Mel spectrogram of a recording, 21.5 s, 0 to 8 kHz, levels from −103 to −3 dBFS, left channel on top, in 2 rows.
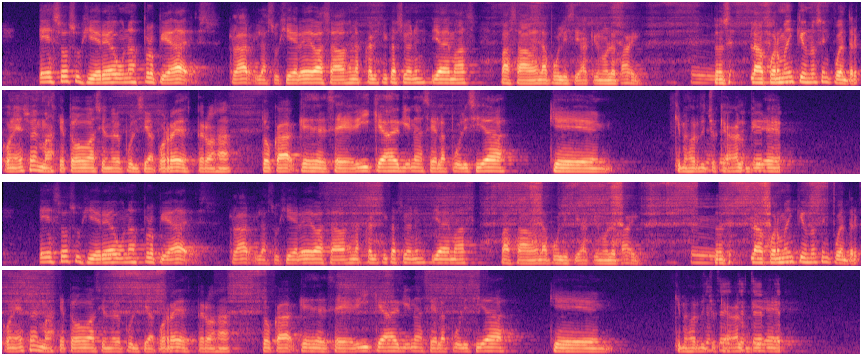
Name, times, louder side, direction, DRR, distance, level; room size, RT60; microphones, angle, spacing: voice 1, 0.5-2.5 2.8-5.9 6.2-8.0 8.9-13.6 14.0-17.1 17.6-18.4 19.1-20.5, left 4 dB, 60° left, 0.7 m, -20 dB
Writing, 4.0-8.7 9.0-9.6 9.9-11.5 11.9-12.9 13.4-14.1 14.8-16.8, right 9 dB, 75° right, 1.8 m, -37 dB
voice 2, 8.3-9.1 19.5-20.5, right 2 dB, 50° right, 1.2 m, -31 dB
23.0 x 15.5 x 9.6 m
head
